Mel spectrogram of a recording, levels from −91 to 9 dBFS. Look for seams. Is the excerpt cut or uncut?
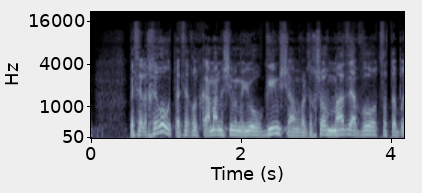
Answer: uncut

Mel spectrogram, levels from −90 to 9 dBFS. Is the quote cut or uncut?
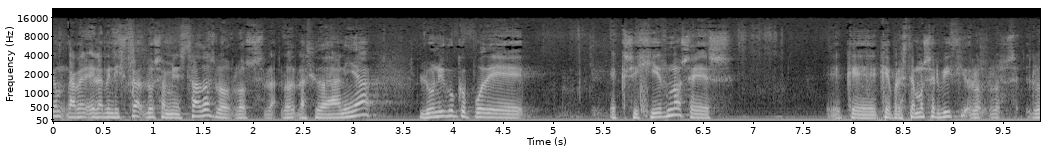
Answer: uncut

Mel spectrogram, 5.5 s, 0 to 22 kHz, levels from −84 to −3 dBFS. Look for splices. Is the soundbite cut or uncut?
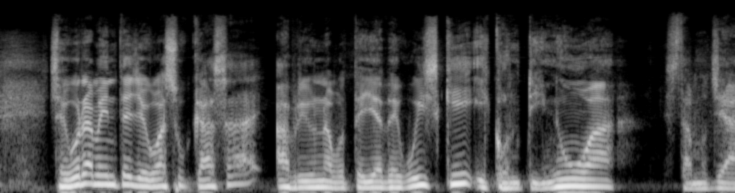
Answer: uncut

